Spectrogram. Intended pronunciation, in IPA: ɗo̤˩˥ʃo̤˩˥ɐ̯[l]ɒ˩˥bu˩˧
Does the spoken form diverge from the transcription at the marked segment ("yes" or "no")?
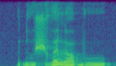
no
